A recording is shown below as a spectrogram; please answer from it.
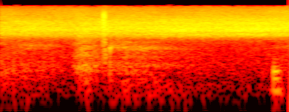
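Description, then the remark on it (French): A dense, continuous high-pitched buzz of cicadas fills the jungle air without a break as a few raindrops begin to fall, with a couple of brief, faint knocks or rustles underneath and no one talking. “Les cigales arrivent.”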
